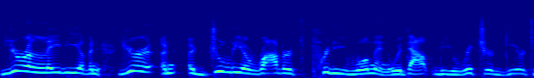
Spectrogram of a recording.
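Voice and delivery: ordinary talk, nothing marked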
